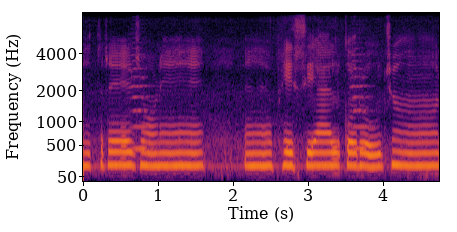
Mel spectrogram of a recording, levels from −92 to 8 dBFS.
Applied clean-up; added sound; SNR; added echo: none; Bowed string instrument; 15 dB; none.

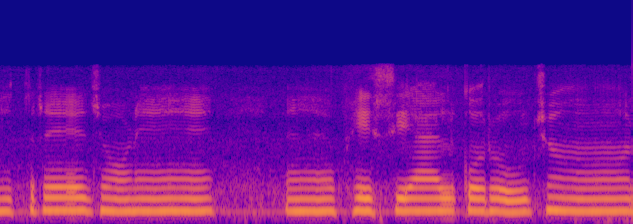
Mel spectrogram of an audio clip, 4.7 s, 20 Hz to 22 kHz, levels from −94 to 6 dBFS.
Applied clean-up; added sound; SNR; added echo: none; none; none; none.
